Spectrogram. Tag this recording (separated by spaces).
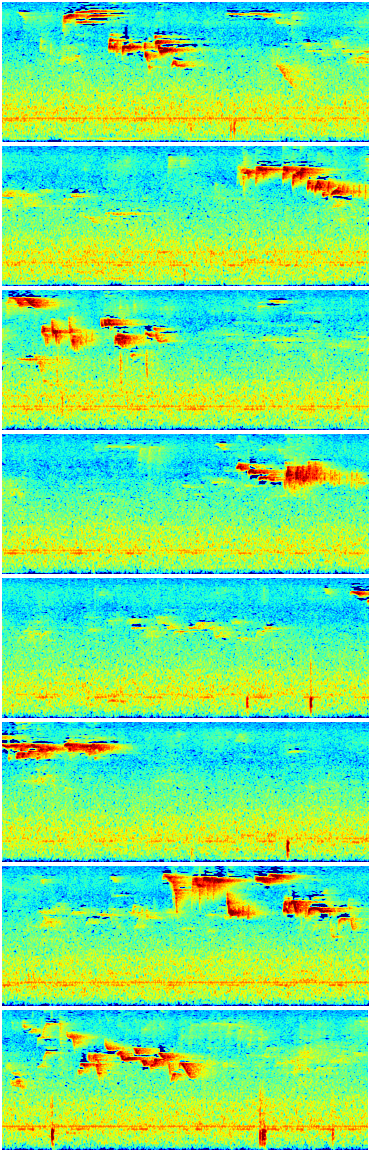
birds canyon field rjecina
